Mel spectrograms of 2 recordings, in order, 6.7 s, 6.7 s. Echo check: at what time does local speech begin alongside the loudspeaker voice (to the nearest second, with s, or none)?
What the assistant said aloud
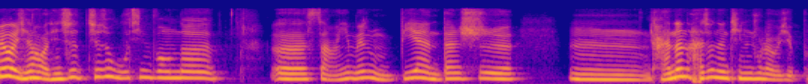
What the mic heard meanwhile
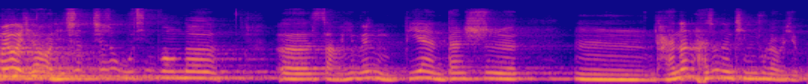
none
